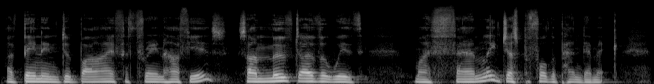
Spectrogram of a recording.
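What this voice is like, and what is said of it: Australian accent. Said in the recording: “if you can't tell by my accent, I'm Australian”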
